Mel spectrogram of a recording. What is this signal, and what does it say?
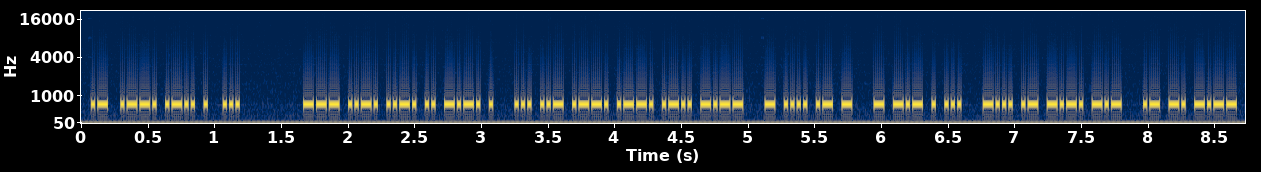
Morse code, heard as a keyed tone, about 50 wpm, 700 Hz, with radio noise. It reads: APLES OFFICE SUPPLY THAT TKES BACK ANY
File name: archived / CRSnet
